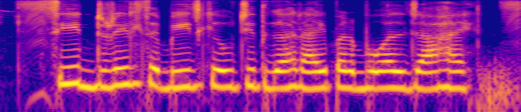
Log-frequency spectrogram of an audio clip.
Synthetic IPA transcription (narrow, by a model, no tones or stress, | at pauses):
siːʈ̚ɖɾiːlsebiːd͡ʒkiʊt͡ʃɪt̪ɡɐɦɾaːipɐɾboːəld͡ʒaːɦɛ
